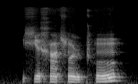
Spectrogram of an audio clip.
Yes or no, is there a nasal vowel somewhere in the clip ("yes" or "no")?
yes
